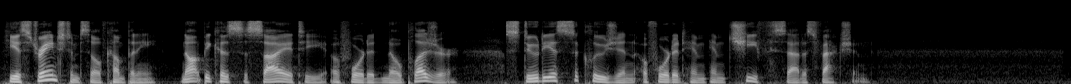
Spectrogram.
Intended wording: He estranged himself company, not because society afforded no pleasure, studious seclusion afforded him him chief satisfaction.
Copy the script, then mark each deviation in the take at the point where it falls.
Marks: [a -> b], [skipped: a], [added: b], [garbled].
He estranged himself company, not because society afforded no pleasure, studious seclusion afforded him him chief satisfaction.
